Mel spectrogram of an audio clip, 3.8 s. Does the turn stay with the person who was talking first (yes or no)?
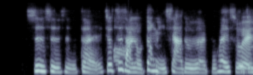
no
